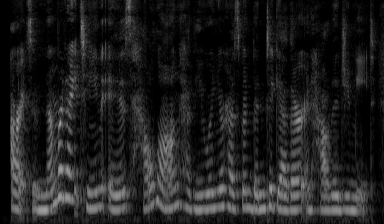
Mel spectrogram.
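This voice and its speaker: Speaking at a very fast pace, a woman has a fairly high pitch and ordinary pitch variation. Audible room echo and noticeable background noise fill the recording. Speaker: cleaning vlogger. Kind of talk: casual voiceover Q&A.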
